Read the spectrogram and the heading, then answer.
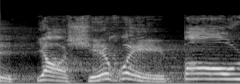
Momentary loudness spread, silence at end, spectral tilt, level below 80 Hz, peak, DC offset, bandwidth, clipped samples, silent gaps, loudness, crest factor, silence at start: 9 LU; 0 s; -4.5 dB/octave; -56 dBFS; -2 dBFS; 3%; 10.5 kHz; under 0.1%; none; -14 LUFS; 12 dB; 0 s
